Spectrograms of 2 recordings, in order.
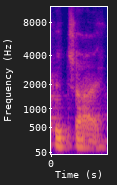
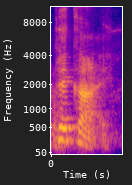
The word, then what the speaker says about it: Pichai: alphabet inc mr sundar pichai was to testify before the house and he was for he was referred to as mr pikai mr pishai now vice president harris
